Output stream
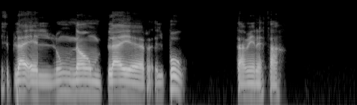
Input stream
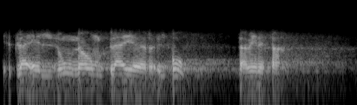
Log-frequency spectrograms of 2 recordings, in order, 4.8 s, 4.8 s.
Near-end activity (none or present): none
